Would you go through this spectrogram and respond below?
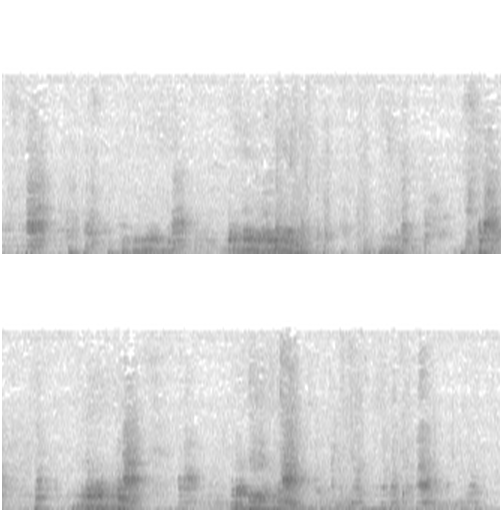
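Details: Two puppies playing together, trading low rough growls and snarls in repeated bursts, with panting and scuffling between them.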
